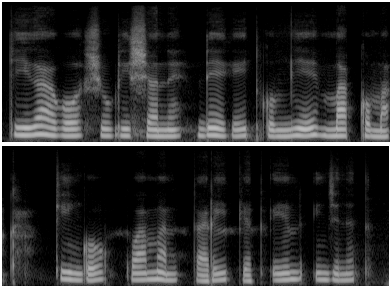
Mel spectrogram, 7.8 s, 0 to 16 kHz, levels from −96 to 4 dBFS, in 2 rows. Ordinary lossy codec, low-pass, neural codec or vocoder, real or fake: none; 14.4 kHz; autoencoder, 48 kHz, 32 numbers a frame, DAC-VAE, trained on Japanese speech; fake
